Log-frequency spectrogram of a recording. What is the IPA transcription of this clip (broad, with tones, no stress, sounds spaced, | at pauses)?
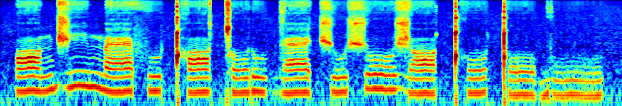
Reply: ɒː˨ n d͡ʒ iː˦ m æː˨ f u˨ ǃʰ ɒː˨ ǀ o˨ ɾ u˨ ɡ æː˨ t͡ʃ u˨ ʃ oː˦ ʒ ɒː˨ ǃʰ o˨˦ ǃ oː˨ ɡ uː˨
